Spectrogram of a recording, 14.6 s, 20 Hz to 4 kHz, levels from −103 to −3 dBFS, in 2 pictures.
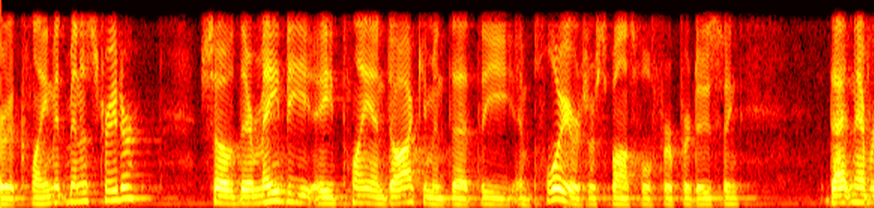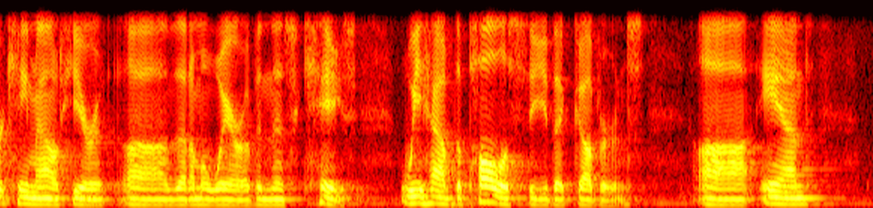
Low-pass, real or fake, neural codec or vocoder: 3.6 kHz; real; none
